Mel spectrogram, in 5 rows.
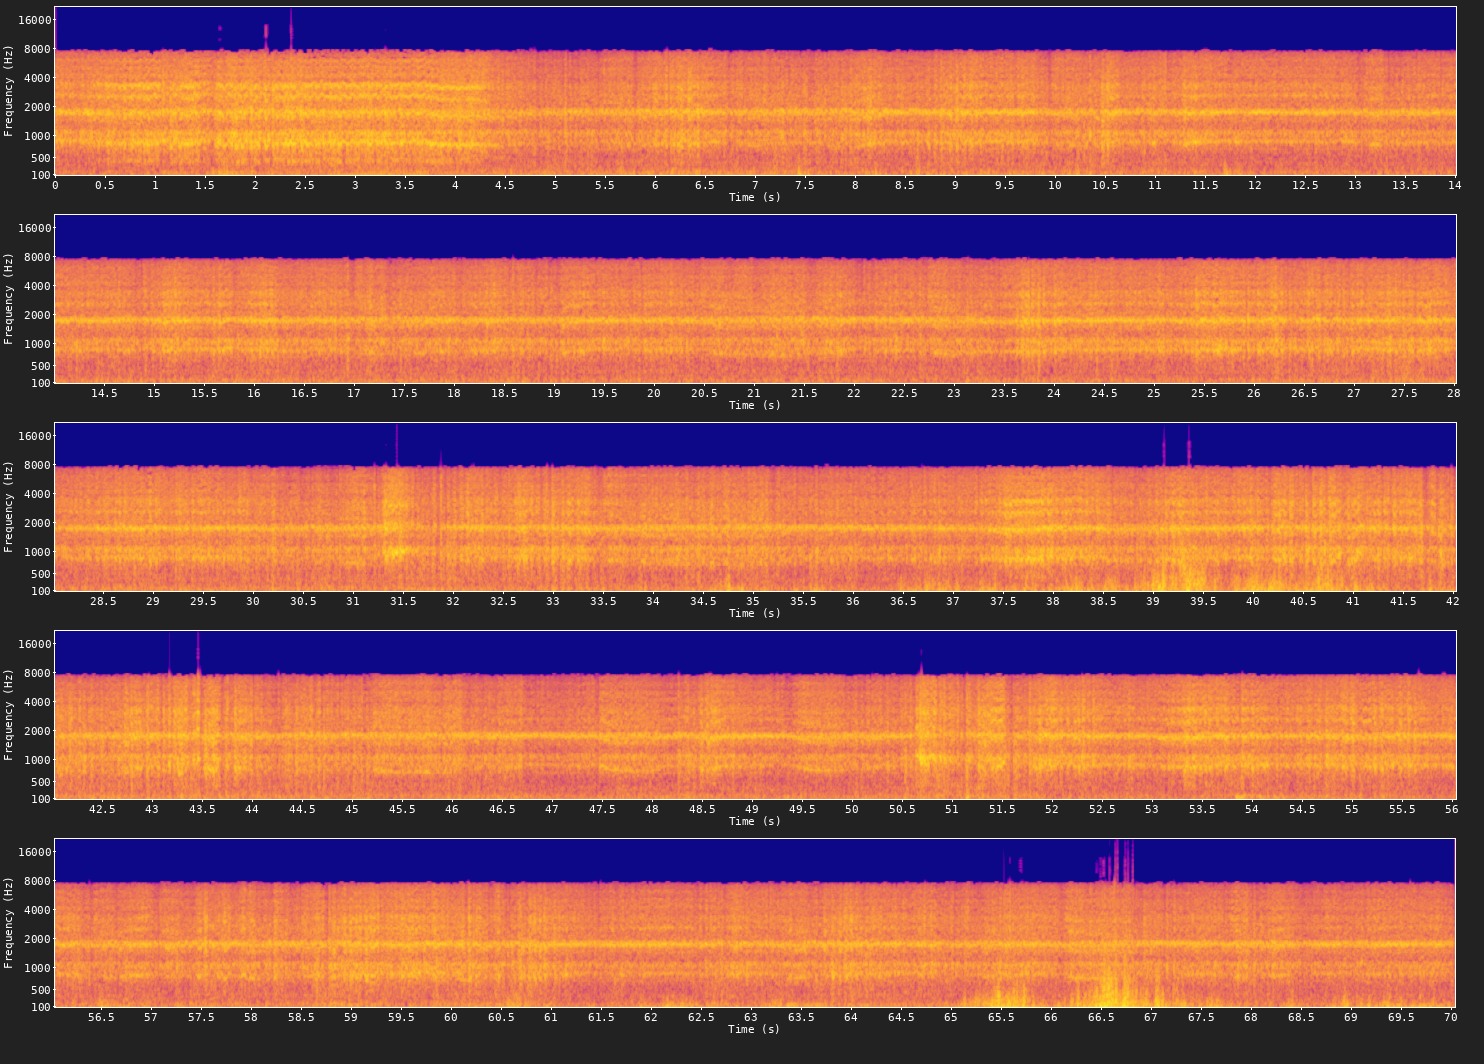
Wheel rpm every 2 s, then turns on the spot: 210, 190, 200, 220, 230, 230, 230, 230, 230, 230, 230, 220, 230, 230, 230, 230, 240, 210, 220, 230, 230, 220, 220, 220, 230, 230, 240, 230, 230, 220, 230, 230, 230, 230, 230.
none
